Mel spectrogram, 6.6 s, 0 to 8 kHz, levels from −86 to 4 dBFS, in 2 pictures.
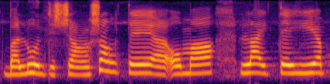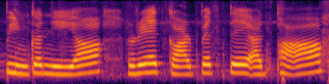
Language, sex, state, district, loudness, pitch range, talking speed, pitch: Mizo, female, Mizoram, Aizawl, -13 LUFS, 255-290 Hz, 200 wpm, 275 Hz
